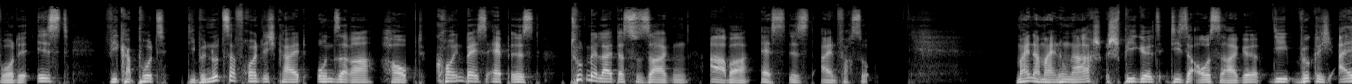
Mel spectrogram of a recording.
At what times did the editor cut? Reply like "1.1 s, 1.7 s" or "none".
none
